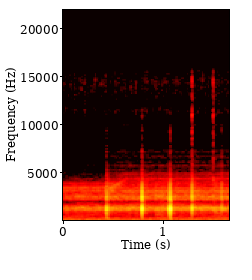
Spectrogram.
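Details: 1955 Westinghouse H 474T5 clock radio, owner-attempted repair: irregular sharp crackles over faint hiss when a wire is touched, audio fading out; intermittent connection fault in the circuit.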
